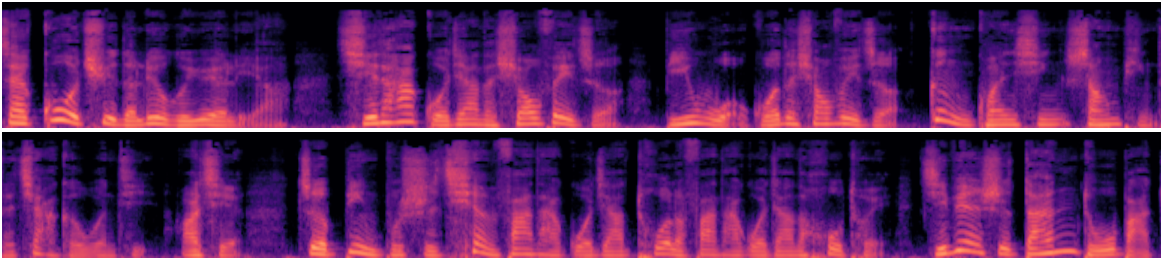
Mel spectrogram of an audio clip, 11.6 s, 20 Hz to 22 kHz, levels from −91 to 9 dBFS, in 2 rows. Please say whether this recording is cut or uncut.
cut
